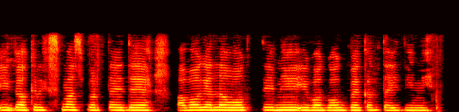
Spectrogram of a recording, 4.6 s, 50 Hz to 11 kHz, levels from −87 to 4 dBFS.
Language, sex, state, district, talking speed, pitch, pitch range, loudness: Kannada, male, Karnataka, Shimoga, 130 wpm, 255 Hz, 250-260 Hz, -15 LUFS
